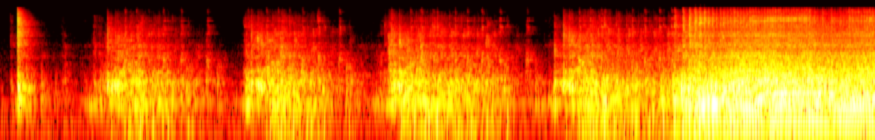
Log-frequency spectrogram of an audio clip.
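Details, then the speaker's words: Bolens push mower with a Briggs & Stratton engine, lots of water found in the fuel. It bursts into life for a second or two and dies three times, then catches and runs steady. Rough running from water-contaminated fuel; diluting with fresh gas or removing the tank is considered. "well we know that one run like I said I think there's just a little bit of water on the tank which I can probably dilute some with some gas"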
